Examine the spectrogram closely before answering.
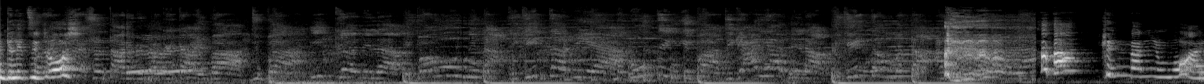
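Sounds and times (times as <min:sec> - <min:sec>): woman's excited laughing wail: 0:09.4 - 0:10.8.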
